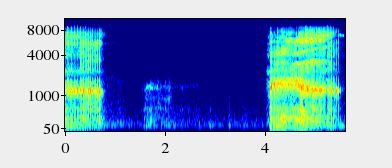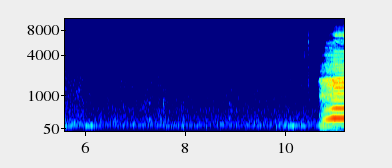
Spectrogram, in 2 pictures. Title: SNORING ISN'T SEXY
